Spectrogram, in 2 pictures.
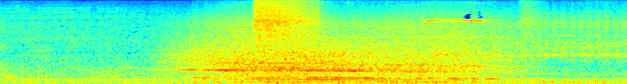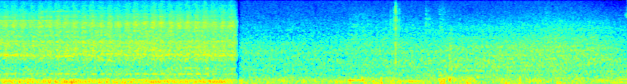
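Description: Fuel pump dispensing heating oil into a drum: the pump motor hums steadily while oil rushes through the nozzle, with a short sharp hiss about two and a half seconds in. The rushing stops suddenly about two-thirds of the way through, leaving a lower hum.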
